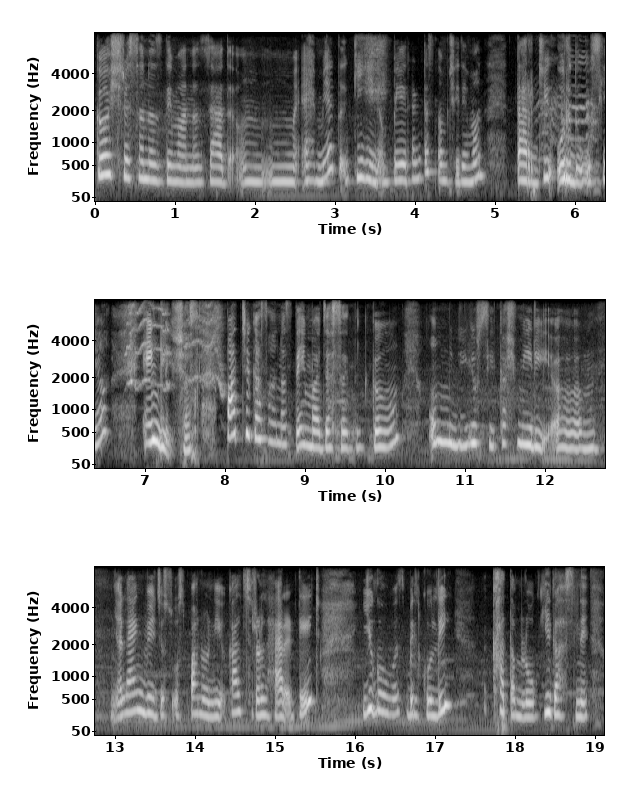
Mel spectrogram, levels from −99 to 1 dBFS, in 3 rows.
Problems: background sounds at intervals, background conversations at intervals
